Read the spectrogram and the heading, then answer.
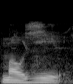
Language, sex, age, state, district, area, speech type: Bodo, male, 45-60, Assam, Chirang, rural, read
